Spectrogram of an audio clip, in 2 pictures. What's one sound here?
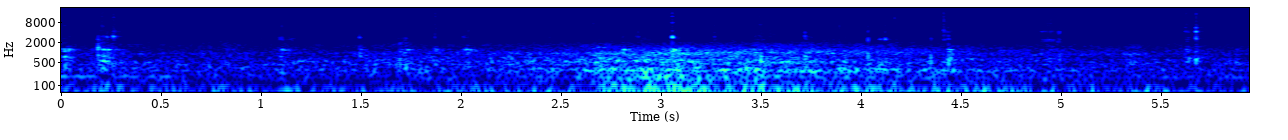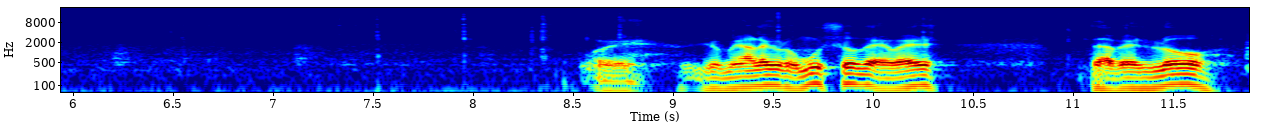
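A hand tool scrapes and clicks against wood.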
